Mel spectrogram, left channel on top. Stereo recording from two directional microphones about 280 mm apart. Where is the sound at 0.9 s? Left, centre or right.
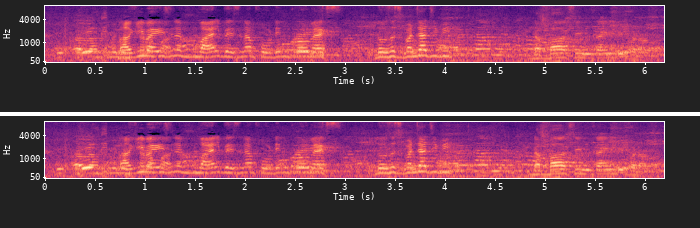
Centre.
